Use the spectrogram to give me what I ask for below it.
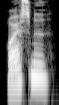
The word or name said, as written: rørsmed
